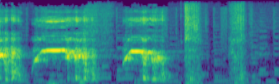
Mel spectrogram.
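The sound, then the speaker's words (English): A man imitates a horse whinny for a song: two loud, wavering high-pitched whinnies followed by a couple of breathy, snorting blows. “Have horse if it was like a bad horse sound, like it wouldn't have a place in the song, but the fact that he can do such it's a so good horse noise, it's like it transcends how silly”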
